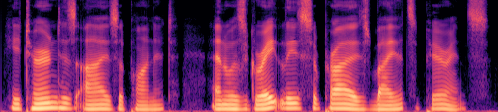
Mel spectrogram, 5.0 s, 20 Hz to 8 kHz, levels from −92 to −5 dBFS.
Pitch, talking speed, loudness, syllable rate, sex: 120 Hz, 155 wpm, -17 LUFS, 4.6 syllables/s, male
